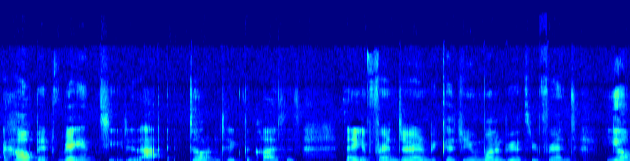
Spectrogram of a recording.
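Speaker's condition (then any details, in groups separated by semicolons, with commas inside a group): Cerebral palsy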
